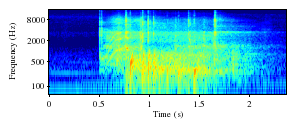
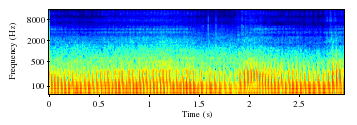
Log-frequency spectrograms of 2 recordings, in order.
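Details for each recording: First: Zongshen Z190 engine swapped into a Honda C50 motorcycle fires on its very first start, a burst of a few rough firing beats that fades within about two seconds; choke then added and it runs. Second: Zongshen Z190-engined Honda C50, geared down, on the road: low, rough thumping that stumbles and loses its beat under load, bogging; rider wonders if it is running out of fuel, cause unconfirmed.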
